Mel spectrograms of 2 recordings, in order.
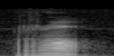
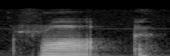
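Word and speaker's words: راء: Nous avons vu la lettre Ra qui, comme nous l'avons dit, est comme si un R roulé, comme c'est prononcé en italien ou en espagnol. Donc c'est Ra, Ra.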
